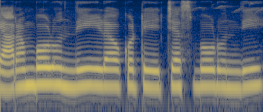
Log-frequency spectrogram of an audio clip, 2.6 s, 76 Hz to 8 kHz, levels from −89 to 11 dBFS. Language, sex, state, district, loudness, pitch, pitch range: Telugu, female, Andhra Pradesh, Sri Satya Sai, -14 LUFS, 220 Hz, 215-225 Hz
